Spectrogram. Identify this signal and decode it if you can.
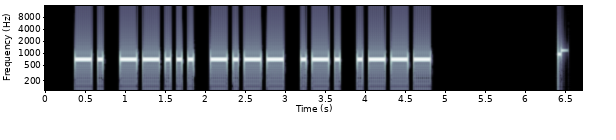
Morse code, heard as a keyed tone, about 17 wpm, 700 Hz. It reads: N7YRJ
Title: USA Call Signs - 5 Characters - 2x Character Spacing - 17wpm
